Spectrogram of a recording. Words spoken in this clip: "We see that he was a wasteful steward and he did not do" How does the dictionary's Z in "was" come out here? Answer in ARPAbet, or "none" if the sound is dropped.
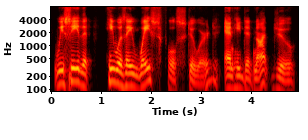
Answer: Z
